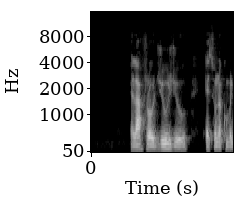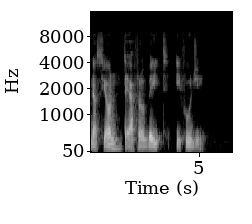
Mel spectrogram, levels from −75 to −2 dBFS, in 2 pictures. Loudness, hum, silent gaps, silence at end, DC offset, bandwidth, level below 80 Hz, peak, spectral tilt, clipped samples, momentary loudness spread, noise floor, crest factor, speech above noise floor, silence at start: -26 LUFS; none; none; 0.6 s; under 0.1%; 9.6 kHz; -58 dBFS; -2 dBFS; -6 dB/octave; under 0.1%; 12 LU; -71 dBFS; 24 dB; 45 dB; 0.8 s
